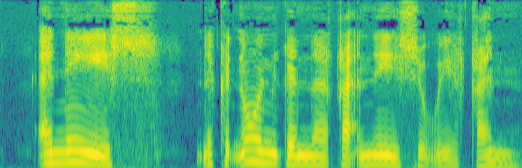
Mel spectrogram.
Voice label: "aniis", Smalgyax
